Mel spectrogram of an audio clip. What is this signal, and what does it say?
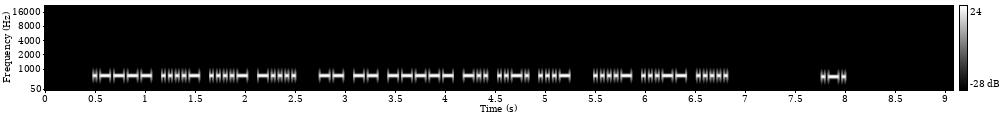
Morse code, heard as a keyed tone, about 34 wpm, 700 Hz. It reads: 1446 MM0DFV 435 R
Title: Worked All Europe DX Contest - QTC Exchange - 35wpm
